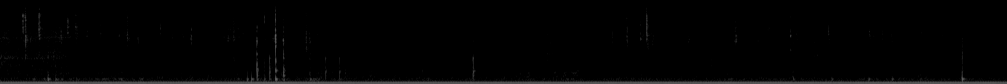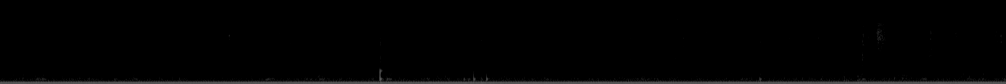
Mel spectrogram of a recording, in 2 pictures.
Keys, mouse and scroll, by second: 1.2 ', 1.7 ', 4.2 alt+click, 6.2 alt+click, 6.8-9.1 typing, 7.7 click, 9.8 click, 12.3 [, 15.6 click, 16.2 click, 16.5 click, 16.9 click, 18.1 click, 18.8 click, 19.6 click, 19.9 [.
